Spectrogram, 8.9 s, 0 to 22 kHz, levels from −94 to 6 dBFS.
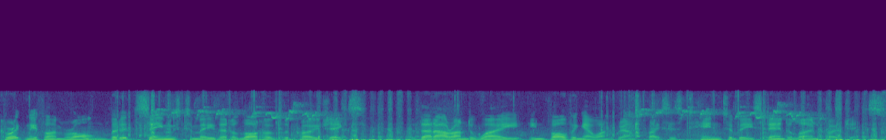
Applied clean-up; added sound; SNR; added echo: none; Dog; 0 dB; none.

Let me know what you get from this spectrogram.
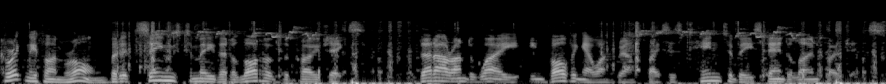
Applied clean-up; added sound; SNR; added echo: classical method spectral subtraction.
